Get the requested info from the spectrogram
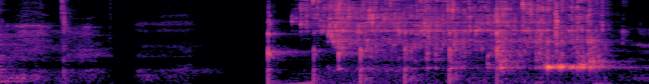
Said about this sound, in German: Das heißt, ihr braucht jetzt, wie gesagt, zwei Weißweingläser. Und äh, in dem, das linke Glas schenke ich zunächst mal den Riesling ein.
